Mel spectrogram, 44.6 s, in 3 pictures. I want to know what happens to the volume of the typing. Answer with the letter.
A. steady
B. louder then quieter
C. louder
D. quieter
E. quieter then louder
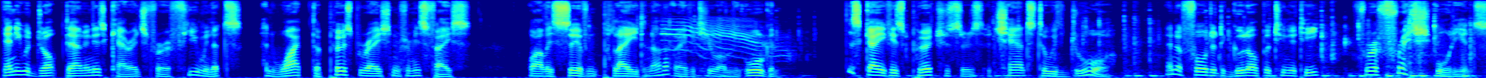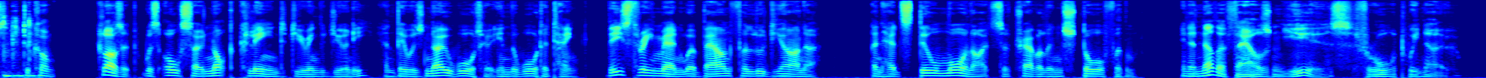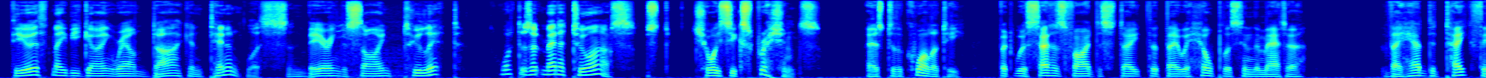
E.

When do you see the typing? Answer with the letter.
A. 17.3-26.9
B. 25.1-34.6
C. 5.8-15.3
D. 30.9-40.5
C.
